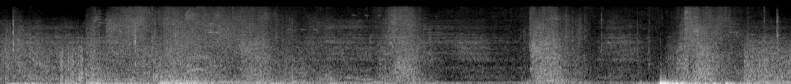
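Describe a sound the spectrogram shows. Guns fire in sharp bursts.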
